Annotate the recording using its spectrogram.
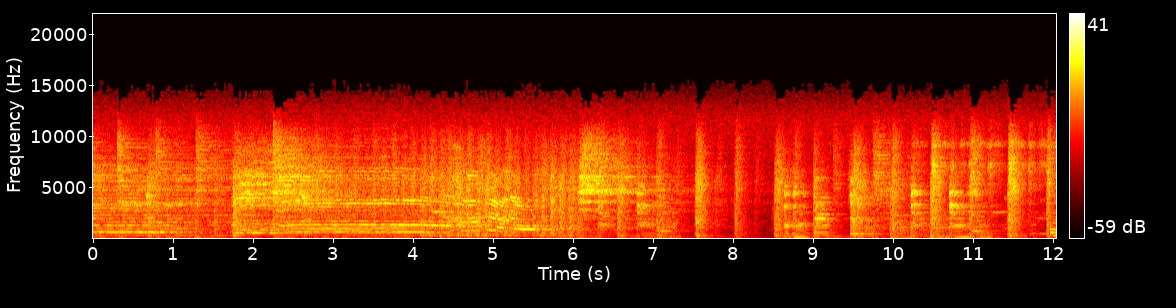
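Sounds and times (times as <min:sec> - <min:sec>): funk band sustained chord: 0:00.0 - 0:12.0.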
